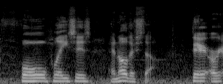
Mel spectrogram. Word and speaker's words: pho: There's a lot of Vietnamese food, like pho places and other stuff. Or actually, it's pho, right? It's pronounced it pho places and stuff like that.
